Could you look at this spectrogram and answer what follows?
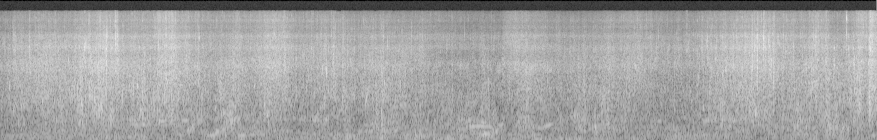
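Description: Wind buffeting the microphone over water sloshing and splashing against the side of a fishing boat: a steady rushing noise with a few brief splashes.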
